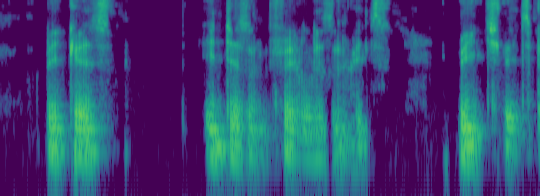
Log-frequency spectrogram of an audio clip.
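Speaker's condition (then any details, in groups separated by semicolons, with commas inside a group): Cerebral palsy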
